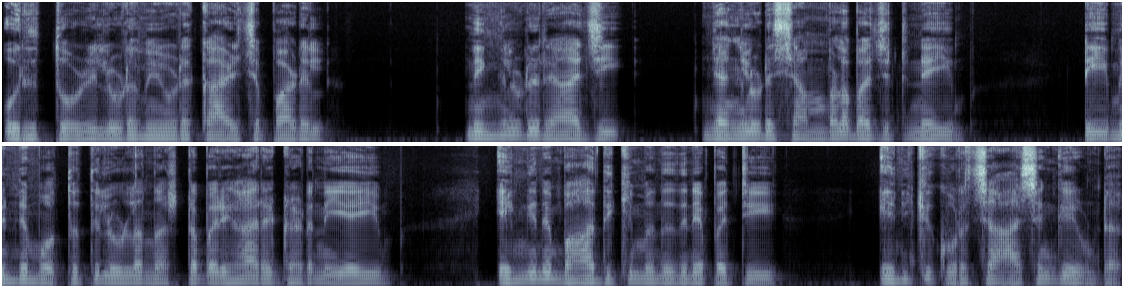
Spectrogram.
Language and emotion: Malayalam, fearful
